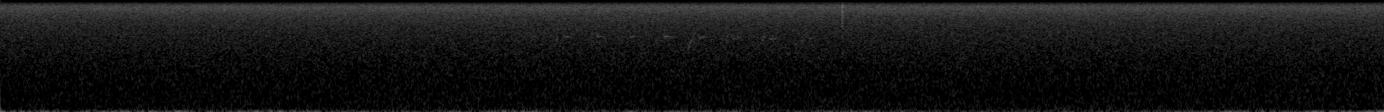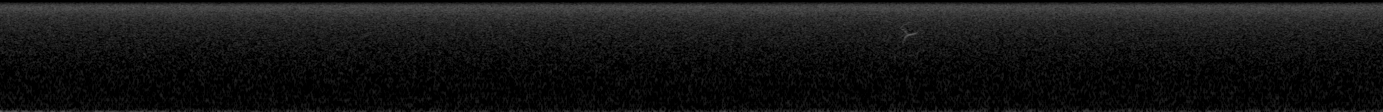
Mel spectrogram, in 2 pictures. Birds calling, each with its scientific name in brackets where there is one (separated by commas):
House Finch (Haemorhous mexicanus), Hawaii Amakihi (Chlorodrepanis virens)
